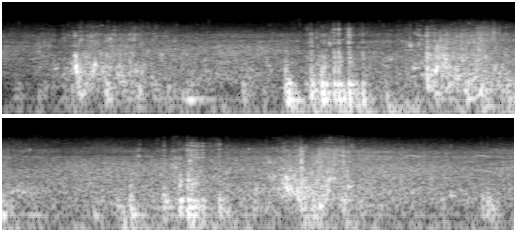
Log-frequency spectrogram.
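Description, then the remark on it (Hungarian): A rowboat carrying a group of men pulls away from a ship toward the shore as oars dip and splash in a steady rhythm, roughly every second, with water sloshing against the hull under a soft wind hiss; no one speaks. “Nézze, elindultak!”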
